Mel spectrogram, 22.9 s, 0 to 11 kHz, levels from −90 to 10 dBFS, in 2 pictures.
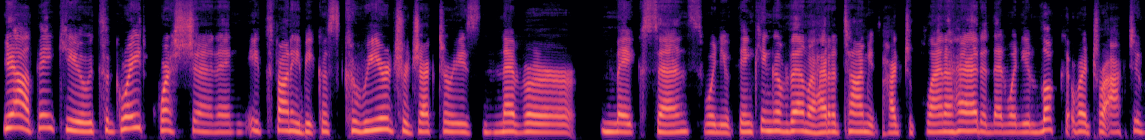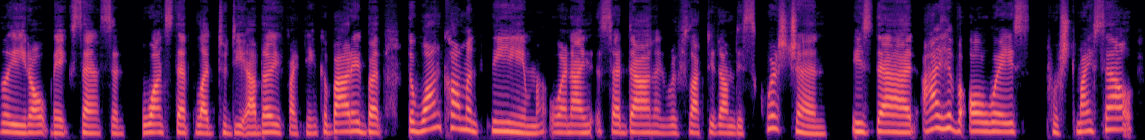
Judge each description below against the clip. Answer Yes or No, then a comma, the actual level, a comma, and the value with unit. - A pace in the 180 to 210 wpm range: Yes, average, 190 wpm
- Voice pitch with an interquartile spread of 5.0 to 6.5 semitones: No, narrow, 2.5 semitones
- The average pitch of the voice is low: No, high, 205 Hz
